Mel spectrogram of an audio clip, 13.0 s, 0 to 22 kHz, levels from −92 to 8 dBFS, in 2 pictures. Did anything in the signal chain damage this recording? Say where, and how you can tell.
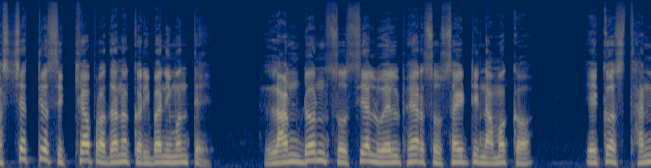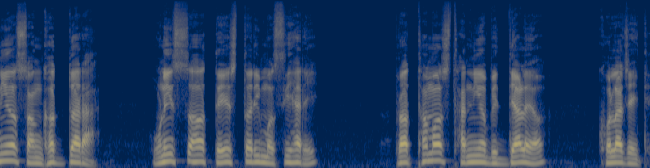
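No, nothing in the signal chain damaged this speech.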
